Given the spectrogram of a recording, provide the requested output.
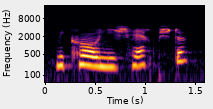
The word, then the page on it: mechànisch herbschte: Bas-Rhin; Herrlisheim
